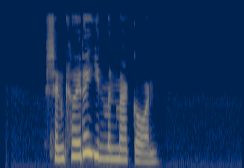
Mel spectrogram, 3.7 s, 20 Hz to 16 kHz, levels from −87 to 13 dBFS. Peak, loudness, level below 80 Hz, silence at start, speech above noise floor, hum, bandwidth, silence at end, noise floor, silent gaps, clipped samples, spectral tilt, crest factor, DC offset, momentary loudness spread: -10 dBFS; -24 LUFS; -82 dBFS; 0.7 s; 48 dB; none; 11.5 kHz; 1.3 s; -72 dBFS; none; under 0.1%; -5 dB/octave; 16 dB; under 0.1%; 15 LU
